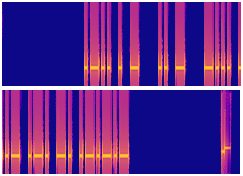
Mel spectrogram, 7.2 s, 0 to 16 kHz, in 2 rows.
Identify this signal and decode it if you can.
Morse code, heard as a keyed tone, about 28 wpm, 700 Hz. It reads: LET IT BURN.
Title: Sentences from Top 1300 Words 28wpm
